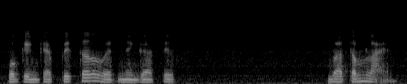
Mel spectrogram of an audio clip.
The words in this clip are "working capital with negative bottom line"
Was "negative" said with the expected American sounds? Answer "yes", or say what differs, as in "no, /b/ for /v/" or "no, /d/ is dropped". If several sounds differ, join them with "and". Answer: no, /f/ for /v/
